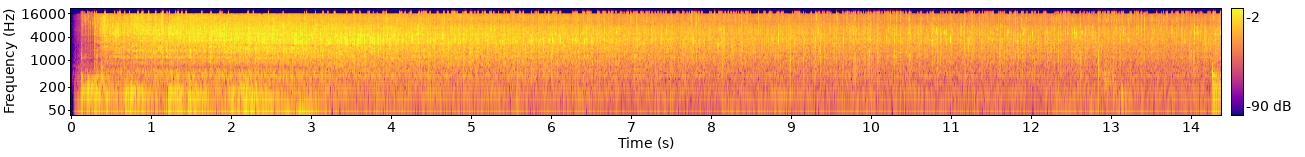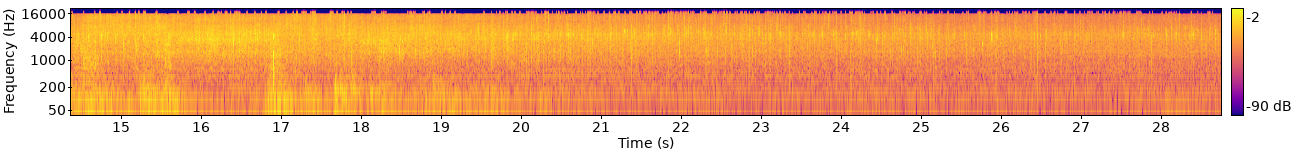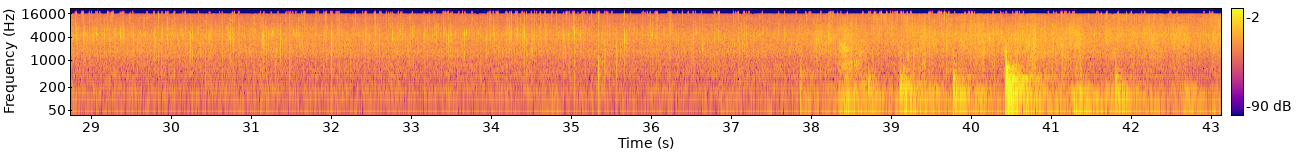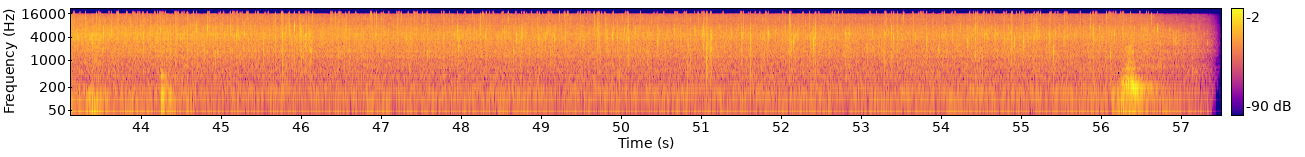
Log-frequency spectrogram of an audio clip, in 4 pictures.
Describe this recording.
Frying potatoes and stirring.
cook, kitchen, Frying, fry, food, oil, potatoes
